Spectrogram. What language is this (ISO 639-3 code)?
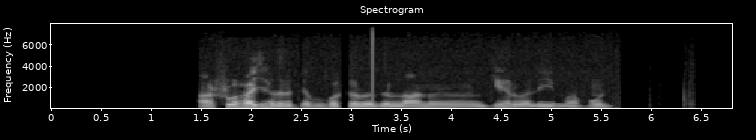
mvy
